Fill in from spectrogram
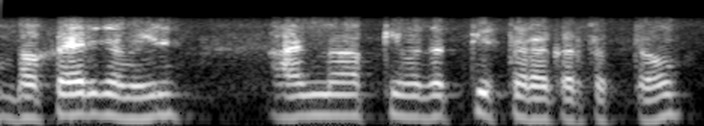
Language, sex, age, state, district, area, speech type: Urdu, male, 18-30, Maharashtra, Nashik, urban, conversation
